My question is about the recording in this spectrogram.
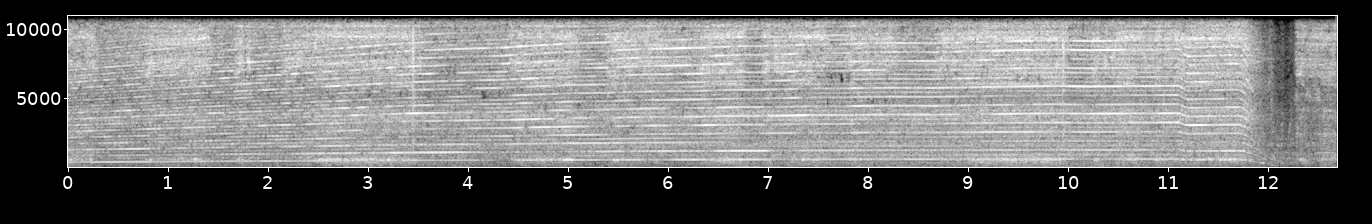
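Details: Hydraulic system dead-headed at full pressure after a valve was fitted for a screeching complaint: steady pump whine rising slightly in pitch then shutting off, no screech; hydraulics sound normal.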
